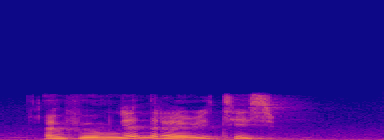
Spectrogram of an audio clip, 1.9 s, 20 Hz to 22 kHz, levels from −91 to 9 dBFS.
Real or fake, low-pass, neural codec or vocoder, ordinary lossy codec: real; 7.2 kHz; none; none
